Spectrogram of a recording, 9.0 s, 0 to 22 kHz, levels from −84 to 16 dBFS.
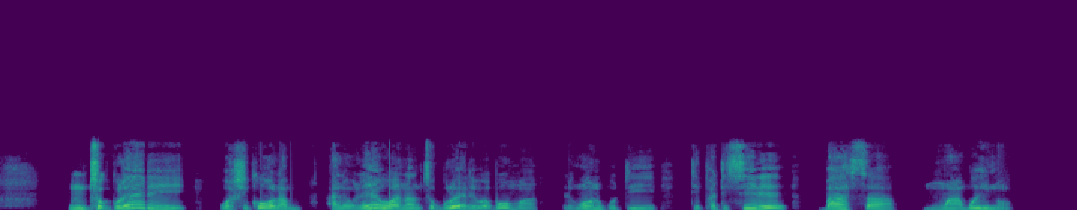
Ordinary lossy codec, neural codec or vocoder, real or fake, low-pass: Opus, 64 kbps; none; real; 7.2 kHz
